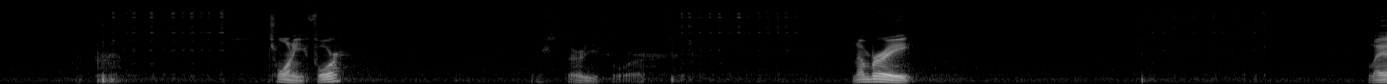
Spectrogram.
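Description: A plastic scraper scratches rapidly at a card.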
